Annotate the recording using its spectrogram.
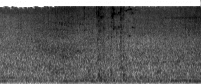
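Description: A motorbike engine buzzes past.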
